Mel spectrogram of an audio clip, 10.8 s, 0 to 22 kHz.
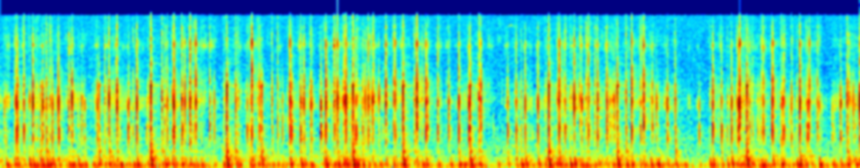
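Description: Fingertips type in steady taps on a pink-framed compact mechanical keyboard with thick cream XDA plastic keycaps, linear switches, a polycarbonate plate and a hollow case. Dense, short clacks pile up continuously with no pauses, each dying away almost instantly. The sound is bright, centred around 2 kHz, with a soft low thump beneath.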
